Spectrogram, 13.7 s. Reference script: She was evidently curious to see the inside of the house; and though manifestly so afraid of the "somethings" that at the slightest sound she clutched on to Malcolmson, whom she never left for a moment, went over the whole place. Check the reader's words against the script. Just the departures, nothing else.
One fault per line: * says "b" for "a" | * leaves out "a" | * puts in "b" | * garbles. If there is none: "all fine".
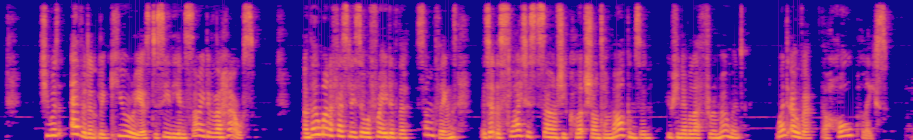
all fine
